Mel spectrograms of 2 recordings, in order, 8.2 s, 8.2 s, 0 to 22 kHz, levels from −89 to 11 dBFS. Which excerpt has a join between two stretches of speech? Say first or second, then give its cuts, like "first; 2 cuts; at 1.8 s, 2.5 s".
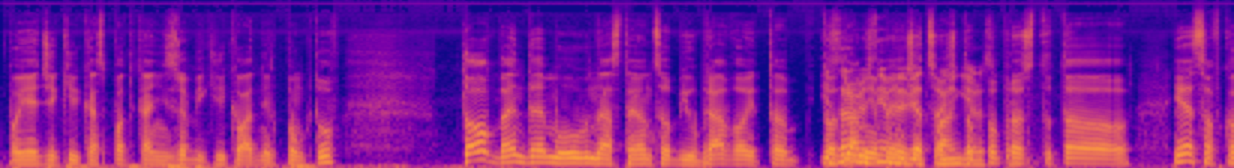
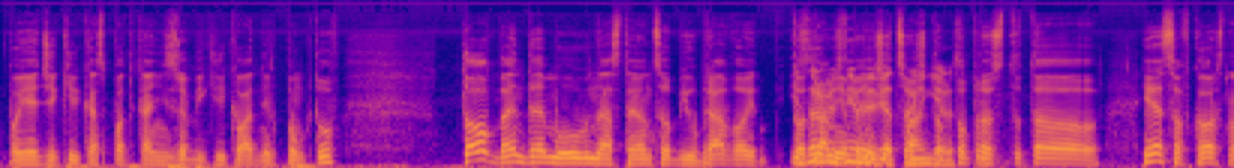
second; 1 cut; at 5.0 s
